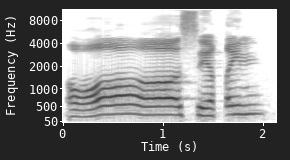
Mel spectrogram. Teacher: غین اور قوف دونوں کو پر پڑھنا ہے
